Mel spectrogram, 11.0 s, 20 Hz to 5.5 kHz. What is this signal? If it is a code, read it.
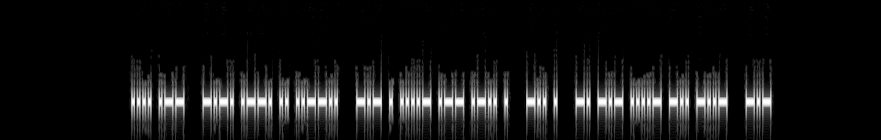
Morse code, heard as a keyed tone, about 34 wpm, 600 Hz. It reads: HW CPI? KE4WLE DE NK4DX K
